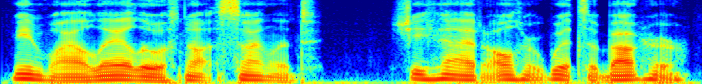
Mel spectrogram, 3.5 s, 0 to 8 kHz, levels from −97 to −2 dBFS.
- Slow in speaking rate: No, fast, 205 wpm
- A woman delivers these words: No, male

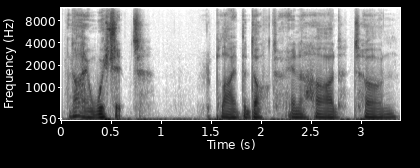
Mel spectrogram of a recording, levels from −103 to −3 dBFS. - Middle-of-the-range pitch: No, very low, 90 Hz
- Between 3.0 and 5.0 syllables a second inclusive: Yes, 4.8 syllables/s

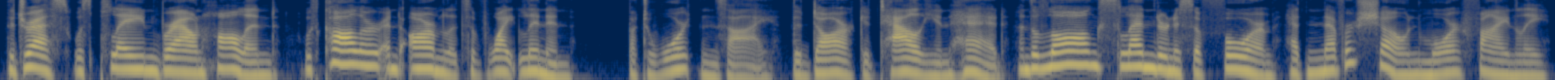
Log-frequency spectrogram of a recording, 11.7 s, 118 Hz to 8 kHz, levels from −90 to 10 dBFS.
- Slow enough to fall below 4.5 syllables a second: Yes, 4.2 syllables/s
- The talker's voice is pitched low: No, medium, 185 Hz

